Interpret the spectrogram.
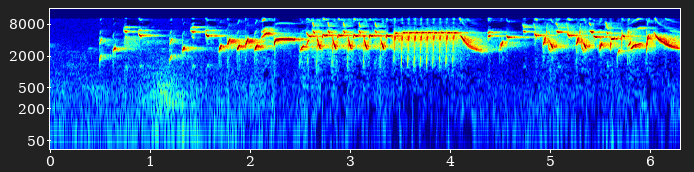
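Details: European goldfinch in continuous Serfati Tiwawati style song. Staccato chirps build into a rich, tinkling stream, with a fast buzzy trill midway and a down-slurred note before more twittering.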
